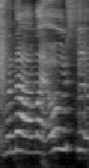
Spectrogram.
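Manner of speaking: high loud laugh into words. Real, not acted. Telling the taser story to friends, laughing high. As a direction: crack up and keep talking.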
